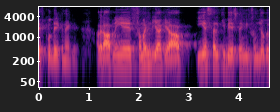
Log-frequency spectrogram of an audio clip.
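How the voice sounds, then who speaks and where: A man's voice: medium pitch, a little mellow, dull audio. A man teaching an English class online, explaining step by step and quizzing his students as he goes.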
